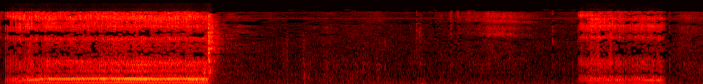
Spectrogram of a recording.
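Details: Bull terrier snoring: a loud, droning snore with a steady low tone lasting about two seconds, then a quiet pause, then a shorter, softer snore near the end.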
